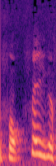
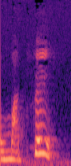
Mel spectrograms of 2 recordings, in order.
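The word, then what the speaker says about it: 宓妃: 最近呢，在一次闲谈里面呢，有朋友将福飞的福字呢读做物飞，这个读音呢显然是不正确的。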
